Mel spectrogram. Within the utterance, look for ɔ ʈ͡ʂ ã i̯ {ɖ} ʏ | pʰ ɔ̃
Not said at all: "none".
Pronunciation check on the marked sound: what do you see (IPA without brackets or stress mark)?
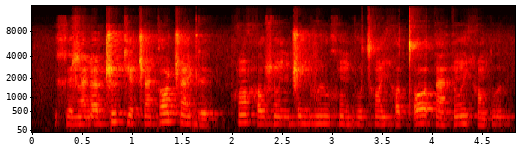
ɖ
